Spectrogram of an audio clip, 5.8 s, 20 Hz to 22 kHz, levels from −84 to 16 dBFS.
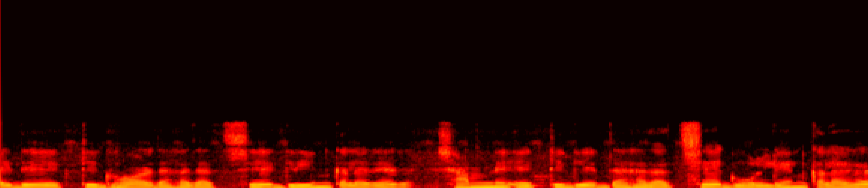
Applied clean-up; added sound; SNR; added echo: none; none; none; none.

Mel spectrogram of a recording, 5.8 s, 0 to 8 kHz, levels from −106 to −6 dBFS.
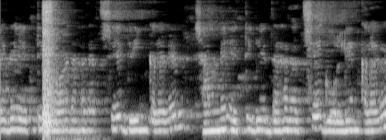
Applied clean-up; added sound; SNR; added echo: classical method WPE with log-MMSE.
